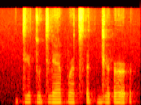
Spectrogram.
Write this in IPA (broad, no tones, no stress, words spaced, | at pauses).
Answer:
tʲə˞tutʲlɛ pə˞t͡sʼətʲɡʲə˞ʔ ə˞ʔ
